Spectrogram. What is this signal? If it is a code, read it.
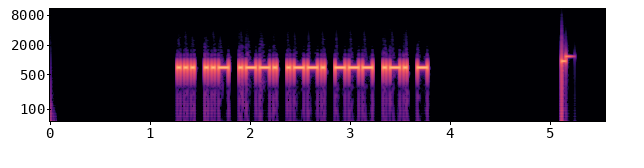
Morse code, heard as a keyed tone, about 36 wpm, 700 Hz. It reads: SUPPORT
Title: Seven Letter Words - 35wpm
